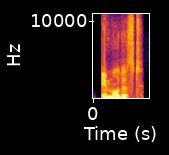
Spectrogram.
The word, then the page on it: immodest: British English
